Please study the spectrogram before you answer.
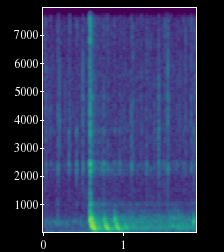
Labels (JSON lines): {"label": "anthrophony, bomb", "recorder": "HydroMoth"}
